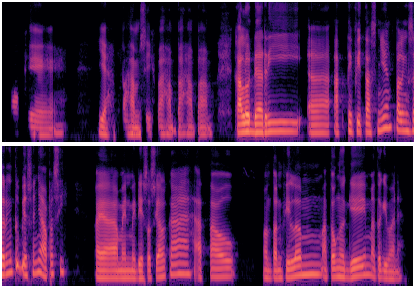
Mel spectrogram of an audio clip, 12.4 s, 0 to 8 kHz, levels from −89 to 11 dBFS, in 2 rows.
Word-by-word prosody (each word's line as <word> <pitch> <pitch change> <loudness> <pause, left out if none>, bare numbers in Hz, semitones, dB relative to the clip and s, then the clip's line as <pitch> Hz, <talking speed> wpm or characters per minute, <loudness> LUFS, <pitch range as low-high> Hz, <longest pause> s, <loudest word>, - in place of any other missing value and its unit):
Oke, 105 -5 -7 0.7
iya 115 -4 -1 0.2
paham 110 -2 -3
sih - - -11
paham 115 -1 -6
paham 110 0 -7
paham 110 -1 -6 0.4
kalau 140 +2 +10
dari, 140 +1 +6 0.5
eee, 130 0 -1
aktivitasnya 150 +7 -1
yang 220 - -17
paling 165 -2 +3
sering 165 +5 +3
itu - - +1
biasanya 190 +4 +1
apa 175 - -3
sih? 205 +4 -7 0.4
Kayak 115 -1 +4
main 115 0 0
media 115 0 0
sosialkah? 170 +10 -1
Atau, 135 +1 -2 0.3
nonton 120 0 -2
film 155 +6 +1
atau 125 +1 0
ngegame 135 +6 +1
atau 125 -4 -3
gimana? 105 +1 -4
130 Hz, 140 wpm, -23 LUFS, 115-160 Hz, 0.7 s, kalau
